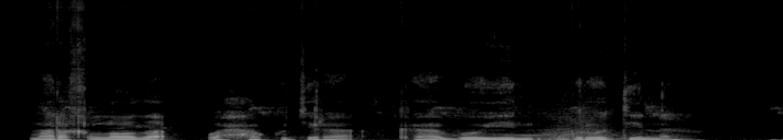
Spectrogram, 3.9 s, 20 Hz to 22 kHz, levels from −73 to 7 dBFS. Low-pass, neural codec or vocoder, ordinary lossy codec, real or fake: none; vocoder, 44.1 kHz, 128 mel bands every 256 samples, BigVGAN v2; none; fake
